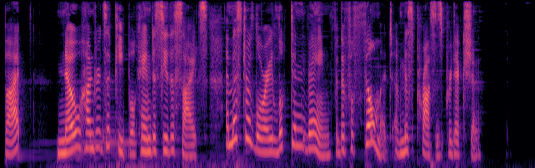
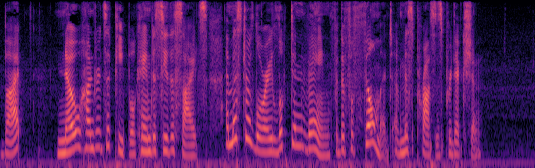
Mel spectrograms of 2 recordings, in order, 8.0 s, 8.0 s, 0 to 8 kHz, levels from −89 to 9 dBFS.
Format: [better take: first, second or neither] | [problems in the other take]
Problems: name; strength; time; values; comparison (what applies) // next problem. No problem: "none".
second | noise reduction (neural mask model DeepFilterNet 3)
